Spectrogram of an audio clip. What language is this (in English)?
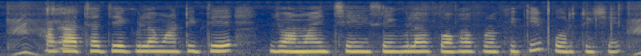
Bangla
